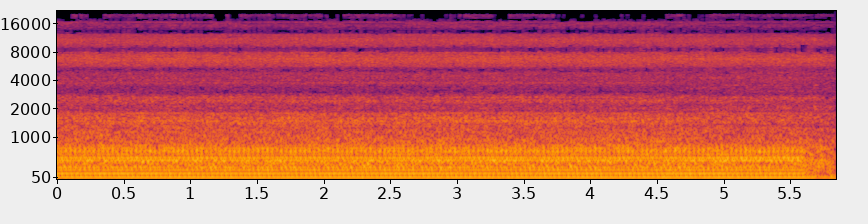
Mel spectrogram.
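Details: Lawn mower twin-cylinder engine that dies when the blades are engaged: uneven, lumpy running with an irregular loping beat and missing pulses, then it dies away. It runs on only one cylinder, with no mid-range and no idle.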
